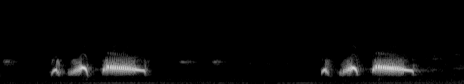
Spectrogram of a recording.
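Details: Female dove calling to excite the male, a call said to quickly rouse wild doves: two low cooing phrases about three seconds apart, each made of two short notes and then a long, wavering, falling coo, in quiet surroundings.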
